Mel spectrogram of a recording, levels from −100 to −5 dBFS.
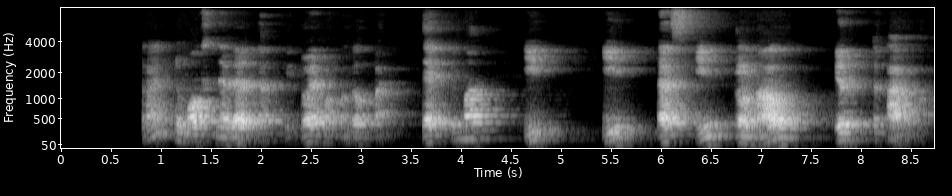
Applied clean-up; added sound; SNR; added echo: none; none; none; reverberation time 0.6 s.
